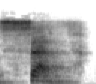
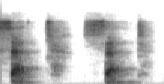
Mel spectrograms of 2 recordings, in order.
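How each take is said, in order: First: The name ends in a th sound. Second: The name ends in a plain t sound. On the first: The speaker calls it right. "for those of you who can pronounce the TH" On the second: The speaker calls it wrong. "my name gets mispronounced all the time. So I totally understand. I'm always Set"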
